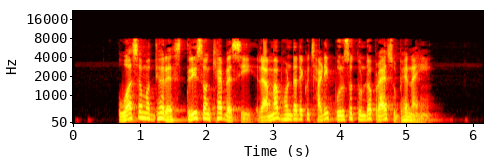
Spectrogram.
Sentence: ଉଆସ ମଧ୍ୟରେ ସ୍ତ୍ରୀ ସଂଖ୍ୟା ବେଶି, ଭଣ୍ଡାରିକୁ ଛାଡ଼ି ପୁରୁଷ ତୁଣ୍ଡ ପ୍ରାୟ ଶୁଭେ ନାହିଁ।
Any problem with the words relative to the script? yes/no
yes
